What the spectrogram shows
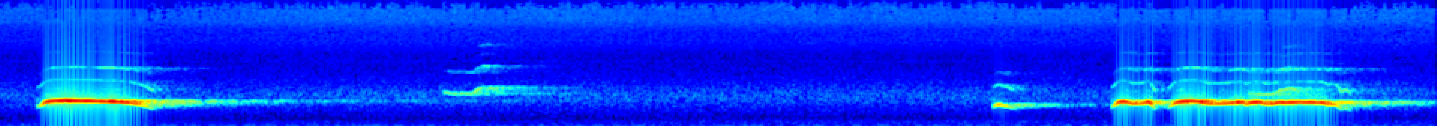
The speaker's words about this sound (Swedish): Ja, jag tröttar aldrig på ugglor. Och när man får kontakt som vi fick idag förut, då, då ryser det till i hela kroppen. Yes, vi har en.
